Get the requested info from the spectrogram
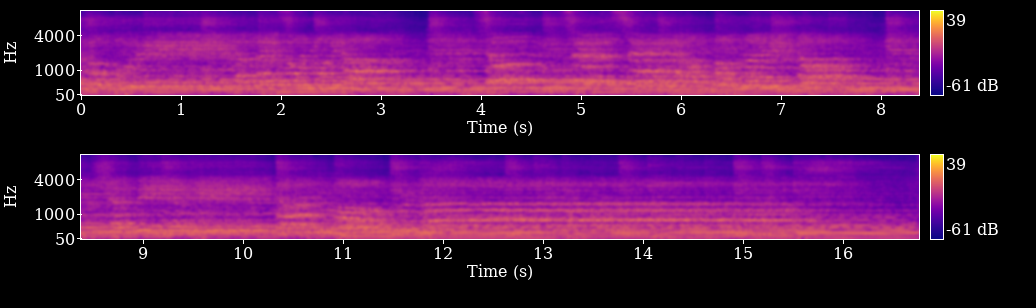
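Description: Mixed choir of men's and women's voices singing a gospel hymn in harmony, settling into a long held chord in the last few seconds.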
